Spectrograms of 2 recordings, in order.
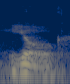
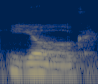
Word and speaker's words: yoga: to do with yog it's something that was bastardized by the western world by the westerners who are clueless about pronouncing the right way and in typical western aping fashion the indians adopted it as well and started mispronouncing it something that was inherently part of their own culture and yet they were as clueless about this simple word the simple pronunciation as the westerners because they of course assumed that the westerners know better yog yog yoga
